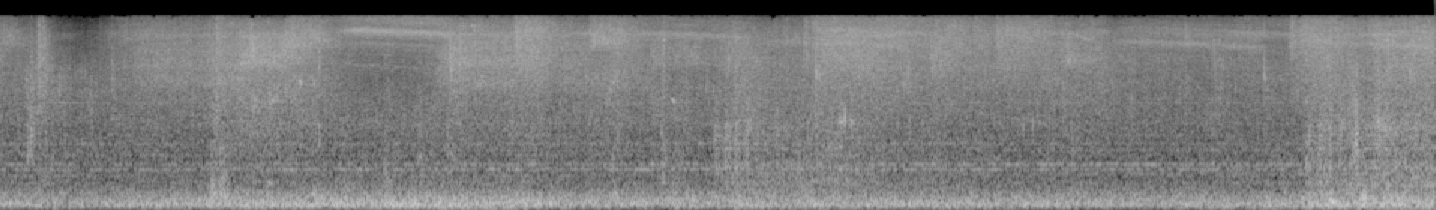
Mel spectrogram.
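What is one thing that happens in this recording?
A conveyor belt rumbles steadily.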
